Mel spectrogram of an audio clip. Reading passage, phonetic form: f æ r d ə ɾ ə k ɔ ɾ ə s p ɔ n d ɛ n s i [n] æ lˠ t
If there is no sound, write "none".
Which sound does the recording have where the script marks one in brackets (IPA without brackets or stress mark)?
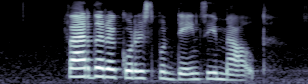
m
